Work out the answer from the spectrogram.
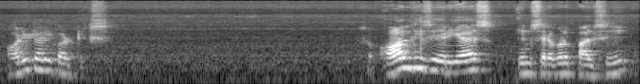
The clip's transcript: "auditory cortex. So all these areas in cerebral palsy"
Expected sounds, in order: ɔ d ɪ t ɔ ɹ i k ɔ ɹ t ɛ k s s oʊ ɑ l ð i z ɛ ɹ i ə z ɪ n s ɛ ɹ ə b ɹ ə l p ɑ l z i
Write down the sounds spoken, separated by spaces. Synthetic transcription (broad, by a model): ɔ d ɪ t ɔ ɹ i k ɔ l t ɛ k s s oʊ ɑ l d i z ɛ ɹ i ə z ɪ n s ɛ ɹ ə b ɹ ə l p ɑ l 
